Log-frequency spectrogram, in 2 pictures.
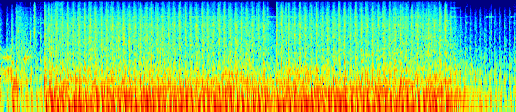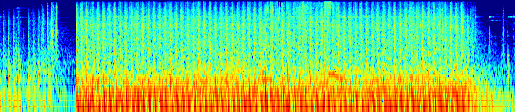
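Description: Gunfire in a video game: dense, continuous bursts of rapid shots crackle loudly, break off briefly, then resume just as heavily.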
